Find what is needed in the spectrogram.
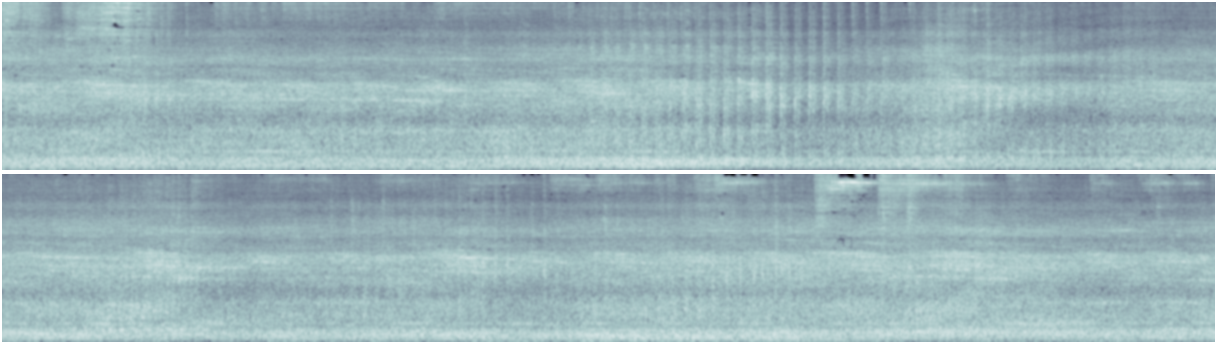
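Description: Empty double-stack well cars of a long freight train rolling past at close range: a steady, loud rumble with a dense run of wheel clicks over the rail joints.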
